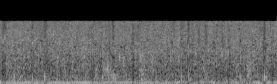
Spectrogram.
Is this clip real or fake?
real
